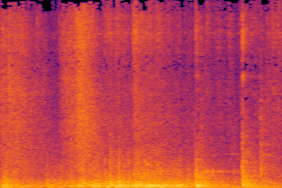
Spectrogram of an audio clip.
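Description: Metal shopping cart being pulled out of a row of nested carts, rattling as it rolls over concrete, with two sharp knocks near the end.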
